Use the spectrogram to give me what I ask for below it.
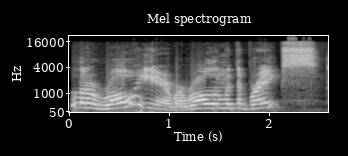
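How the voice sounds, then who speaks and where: A man hosting a live sports memorabilia break, talking in a bright, fairly high register. He keeps up a quick, chatty patter and reads viewer comments aloud. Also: expressive. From Bulgaria. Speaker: sports card break host. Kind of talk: live-stream sales patter.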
